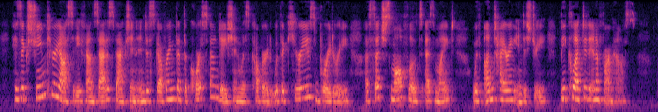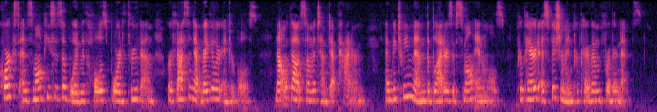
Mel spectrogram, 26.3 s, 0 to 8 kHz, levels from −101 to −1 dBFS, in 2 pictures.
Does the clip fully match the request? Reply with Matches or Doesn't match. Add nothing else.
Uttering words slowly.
Doesn't match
